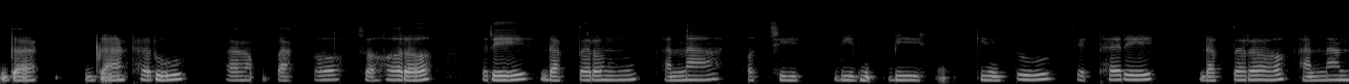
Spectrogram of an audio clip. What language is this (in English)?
Odia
